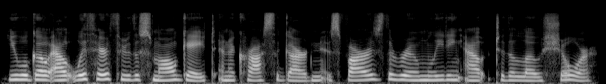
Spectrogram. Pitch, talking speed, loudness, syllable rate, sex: 195 Hz, 245 wpm, -18 LUFS, 5.0 syllables/s, female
